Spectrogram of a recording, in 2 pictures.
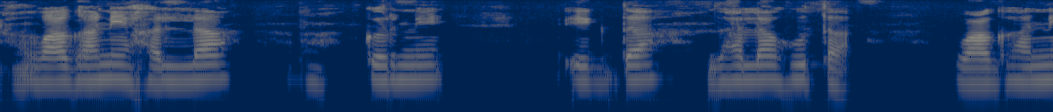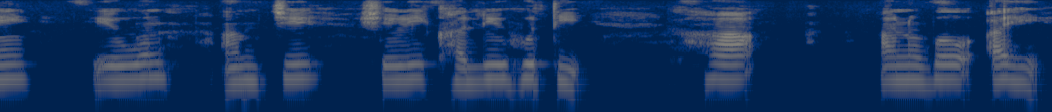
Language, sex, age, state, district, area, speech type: Marathi, female, 45-60, Maharashtra, Hingoli, urban, spontaneous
